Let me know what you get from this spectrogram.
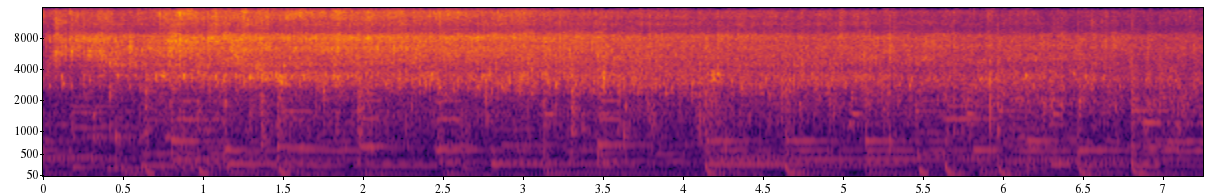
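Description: Capelin shallow-frying in a pan under a generous pour of oil, a steady sizzle, with background music over it.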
